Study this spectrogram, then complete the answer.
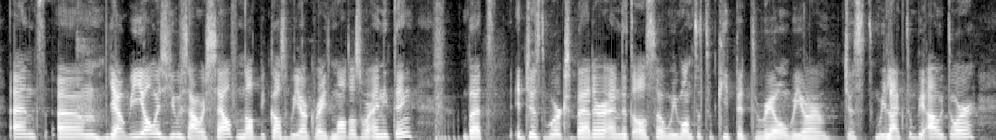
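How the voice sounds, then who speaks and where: At a moderate pace, a woman speaks in a bright, sharp tone with monotone, flat intonation. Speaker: content creator; guest, content creator. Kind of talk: panel interview. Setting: stage with audience. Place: stage. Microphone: headset.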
